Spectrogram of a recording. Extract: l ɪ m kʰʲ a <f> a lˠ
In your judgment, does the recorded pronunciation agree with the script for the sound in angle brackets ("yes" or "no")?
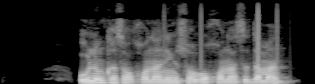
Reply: no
